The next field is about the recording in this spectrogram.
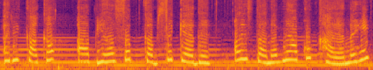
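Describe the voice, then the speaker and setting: A woman plays a brave, kind-hearted village boy in an animated storybook tale. The voice is extremely high, earnest and full of exclamation, with soft music behind it. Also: normal speed. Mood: curious. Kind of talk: Hindi animated storybook acting.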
